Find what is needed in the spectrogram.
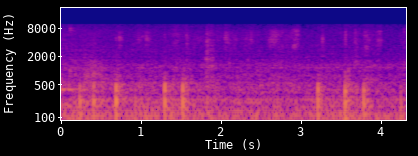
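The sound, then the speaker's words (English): A teacher writes a word, making faint, scattered taps and scratches of the writing tool, a few quick strokes at a time with pauses between them. “Maybe I should write it.”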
